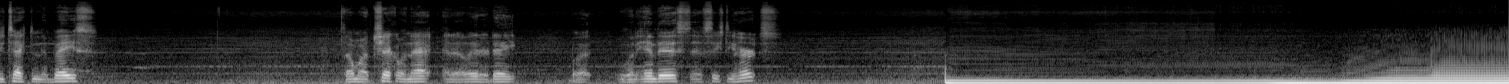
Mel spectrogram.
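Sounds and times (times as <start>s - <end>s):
loud bass test tone: 9.4s - 15.0s.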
